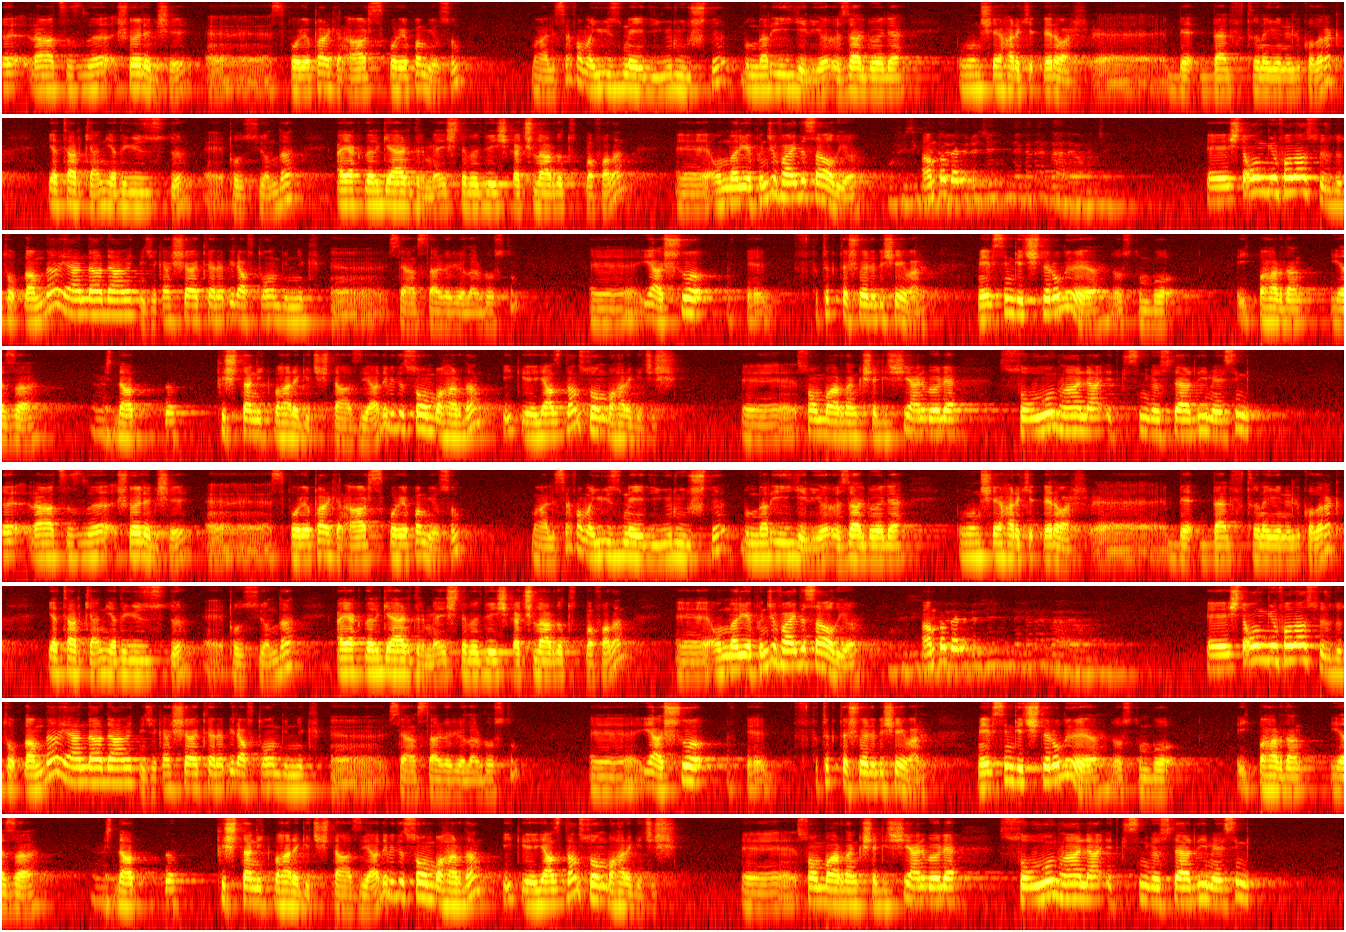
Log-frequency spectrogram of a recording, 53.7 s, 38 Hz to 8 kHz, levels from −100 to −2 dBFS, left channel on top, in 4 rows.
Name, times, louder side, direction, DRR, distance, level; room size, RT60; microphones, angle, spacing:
voice 1, 0.0-4.6 5.3-9.1 9.6-13.4 13.9-16.4 16.8-19.7 20.2-22.0 22.6-23.1 25.5-32.0 32.7-33.9 34.3-34.5 35.0-36.1 36.6-38.6 39.2-39.9 40.1-40.6 41.4-41.6 41.9-42.0 42.4-47.0 47.7-49.9 50.3-52.7, right 2 dB, 15° right, 0.3 m, -26 dB
voice 2, 22.3-24.5 41.1-41.5, left 1 dB, 80° left, 4.0 m, -43 dB
16.0 x 8.4 x 6.6 m
head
